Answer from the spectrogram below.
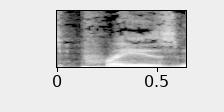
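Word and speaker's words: Pray's: That's Praise Mill Baptist Church of Douglasville, which is spelled P-R-A-Y apostrophe S, in Douglasville, Georgia, named after a man who started that church in his own barn, I believe, and his last name was Pray.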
